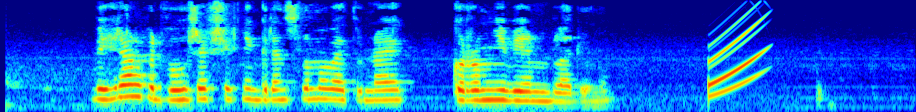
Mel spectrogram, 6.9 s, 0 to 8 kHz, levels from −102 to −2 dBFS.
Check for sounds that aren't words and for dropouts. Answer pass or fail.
fail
